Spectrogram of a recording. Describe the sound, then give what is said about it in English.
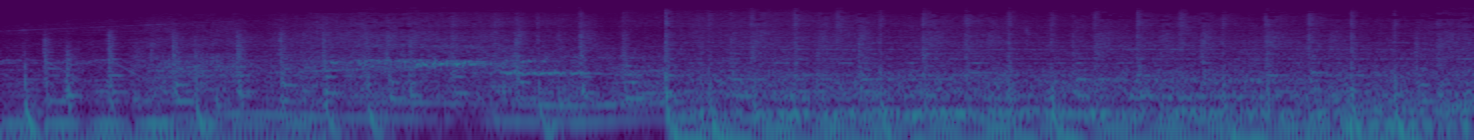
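Small race cars drift with a steady engine whine, with tires squealing across the track in sustained bursts. The sound is continuous and loud, with no talking. “I feel that way about tiny cars. Like. When they drift, hot rods. I love drifting.”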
